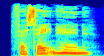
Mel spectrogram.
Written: fasanhane

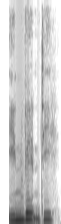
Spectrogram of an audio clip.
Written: indvendig

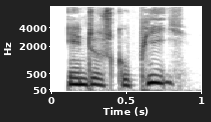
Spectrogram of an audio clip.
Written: ENDOSKOPIEN

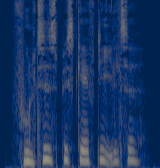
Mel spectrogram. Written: fuldtidsbeskæftigelse

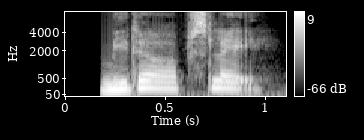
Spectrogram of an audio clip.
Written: midteropslag

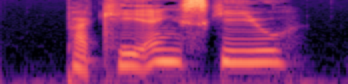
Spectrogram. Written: parkeringsskive

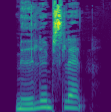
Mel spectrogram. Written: medlemsland

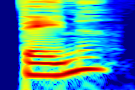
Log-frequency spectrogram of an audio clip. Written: damet

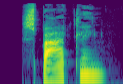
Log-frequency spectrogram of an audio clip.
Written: spartling

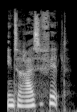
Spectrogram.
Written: INTERESSEN

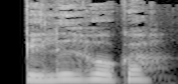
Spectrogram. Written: billedhugger

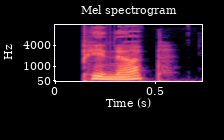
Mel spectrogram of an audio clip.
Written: pinups

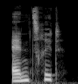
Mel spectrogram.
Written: antrit

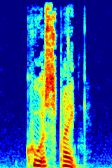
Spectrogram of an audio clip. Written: kursspring

